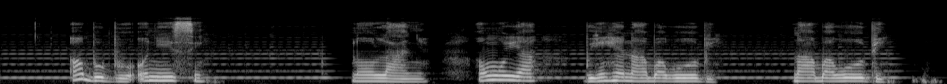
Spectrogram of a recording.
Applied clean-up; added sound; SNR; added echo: none; Bowed string instrument; 18 dB; none.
